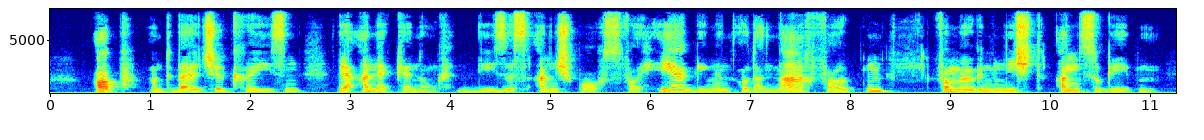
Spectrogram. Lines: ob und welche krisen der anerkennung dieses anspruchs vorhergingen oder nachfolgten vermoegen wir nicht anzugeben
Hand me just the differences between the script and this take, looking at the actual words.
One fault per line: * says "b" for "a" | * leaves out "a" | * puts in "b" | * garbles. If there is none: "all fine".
* leaves out "wir"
